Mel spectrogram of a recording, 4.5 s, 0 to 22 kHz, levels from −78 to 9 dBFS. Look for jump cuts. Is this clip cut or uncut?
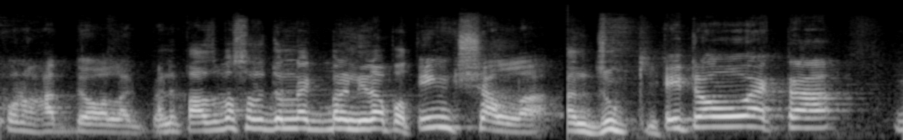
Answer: cut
